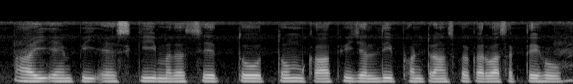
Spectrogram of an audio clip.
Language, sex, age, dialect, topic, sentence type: Hindi, male, 25-30, Kanauji Braj Bhasha, banking, statement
